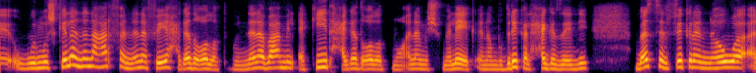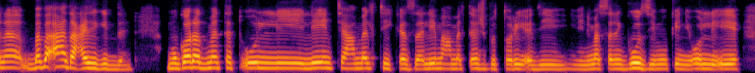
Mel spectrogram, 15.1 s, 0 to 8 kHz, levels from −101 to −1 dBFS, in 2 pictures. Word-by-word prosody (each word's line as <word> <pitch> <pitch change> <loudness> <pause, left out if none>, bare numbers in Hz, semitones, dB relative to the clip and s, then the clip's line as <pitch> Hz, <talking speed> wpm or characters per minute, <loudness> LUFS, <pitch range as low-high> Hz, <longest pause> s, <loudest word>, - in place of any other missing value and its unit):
والمُشكلة 230 - +2
إن 295 - +3
أنا 295 0 +2
عارفة 275 0 -3
إن 210 - -2
أنا 245 +2 -1
فيّا 230 +1 +2
حاجات 205 -2 0
غلط، 185 -4 +1
وإن 170 +3 -6
أنا 225 +2 +3
باعمل 230 0 0
أكيد 250 +9 0
حاجات 190 +3 -3
غلط، 175 -1 -1
ما 165 - -10
هو - - -11
أنا 195 0 -5
مش 175 -2 -9
ملاك 175 -1 0
أنا 175 -1 -6
مُدركة 210 +7 +1
لحاجة 200 +1 -1
زي 180 -1 -1
دي، 210 +4 -4 0.4
بس 280 0 +2
الفكرة 255 +2 +2
إن 215 -2 -1
هو 240 +3 +5
أنا 235 -1 0
بابقى 240 +5 +1
قاعدة 270 -4 +3
عادي 215 0 +3
جدًا 170 -3 -5 0.4
مُجرّد 230 +2 +3
ما 225 - +2
أنت 225 0 -4
تقول 225 0 +2
لي 215 -1 +1
ليه 225 +2 +3
أنتِ 220 0 -4
عملتِ 210 +1 -3
كذا، 190 -1 -3
ليه 200 +2 0
ما 205 - -4
عملتيهاش 195 0 -4
بالطريقة 185 0 -3
دي، 175 0 -5
يعني 175 0 -6
مثلًا 190 0 -2
جوزي 190 0 +4
ممكن 190 0 -3
يقول 195 +2 0
لي 190 -1 0
إيه، 190 0 +1
205 Hz, 220 wpm, -23 LUFS, 185-225 Hz, 0.4 s, هو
